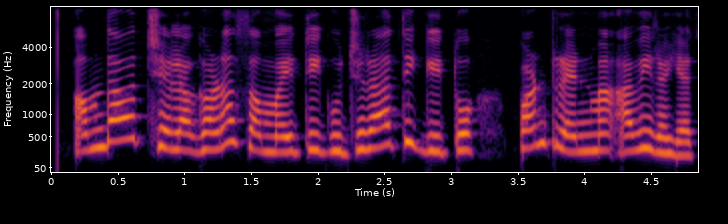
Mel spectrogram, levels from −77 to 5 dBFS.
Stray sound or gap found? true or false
false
